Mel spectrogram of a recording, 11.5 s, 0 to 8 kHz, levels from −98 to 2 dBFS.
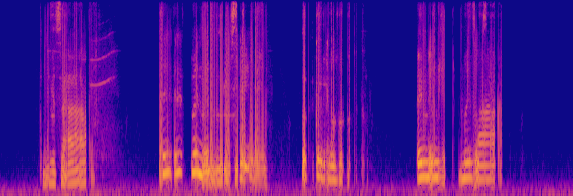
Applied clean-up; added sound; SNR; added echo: neural diffusion model UNIVERSE++.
